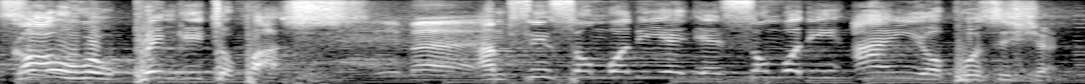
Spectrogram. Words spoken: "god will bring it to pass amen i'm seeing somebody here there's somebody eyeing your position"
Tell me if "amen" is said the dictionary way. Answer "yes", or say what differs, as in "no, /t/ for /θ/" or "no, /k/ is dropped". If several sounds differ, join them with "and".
no, /n/ is dropped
